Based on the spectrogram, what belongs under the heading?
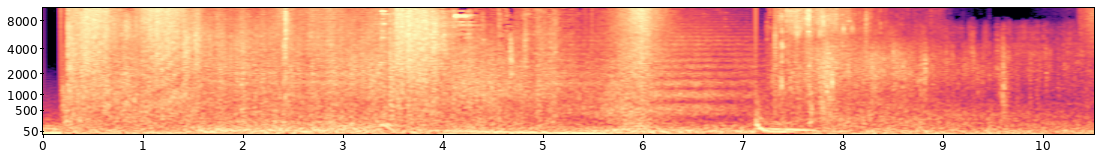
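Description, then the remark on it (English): A massive detonation of explosives packed around a safe erupts in a deep, sustained roar, followed by a long rumbling wash of booming low-end noise and crackling debris, loud and continuous for several seconds with no voices; the blast blows off the back of the safe and cracks the floor. “This safe is now surrounded by $100,000 in explosives.”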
